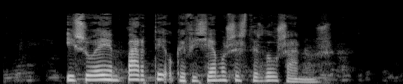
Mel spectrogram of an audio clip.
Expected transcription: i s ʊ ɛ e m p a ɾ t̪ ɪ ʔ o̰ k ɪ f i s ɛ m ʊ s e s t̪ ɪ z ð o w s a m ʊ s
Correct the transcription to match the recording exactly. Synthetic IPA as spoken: i s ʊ ɛ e m p a ɾ t̪ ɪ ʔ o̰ k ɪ f i ʃ ɛ m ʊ s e s t̪ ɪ z ð o w s a n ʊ s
